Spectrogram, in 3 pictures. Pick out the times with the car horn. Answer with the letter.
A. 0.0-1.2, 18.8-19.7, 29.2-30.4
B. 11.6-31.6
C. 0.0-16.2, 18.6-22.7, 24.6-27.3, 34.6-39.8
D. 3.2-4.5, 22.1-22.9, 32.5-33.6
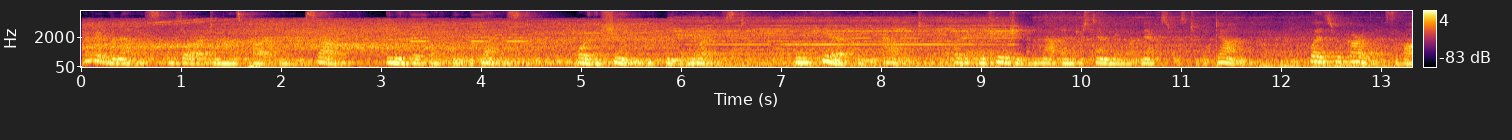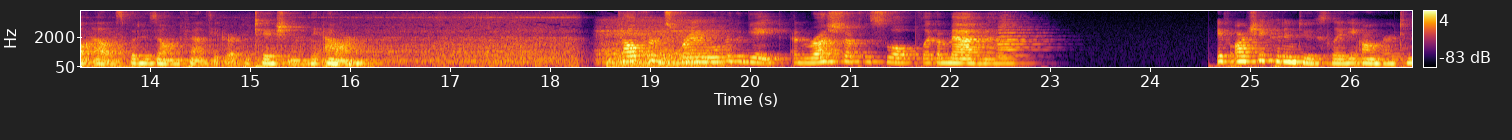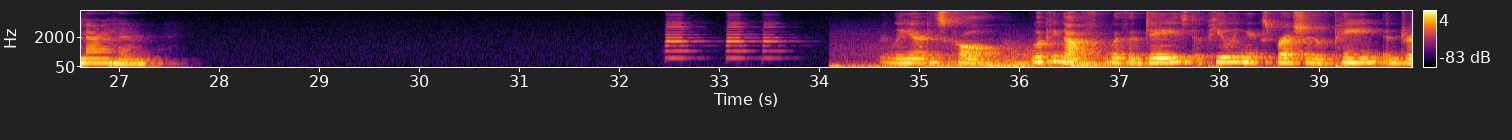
D.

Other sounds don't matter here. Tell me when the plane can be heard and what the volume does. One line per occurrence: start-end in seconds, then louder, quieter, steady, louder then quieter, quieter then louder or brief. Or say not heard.
0.0-19.9 quieter then louder.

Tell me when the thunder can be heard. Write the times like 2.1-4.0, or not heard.
11.7-13.8, 34.0-37.1.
